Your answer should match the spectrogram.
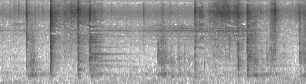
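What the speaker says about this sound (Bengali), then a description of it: "আমি এবার তালটা কোড়ার মধ্যে তুলে দিচ্ছি।" Palm fruit pulp is scooped into a metal wok, with close clinks and scraping clatter of a utensil against the pan, some sharp knocks standing out from a soft background and no talking.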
